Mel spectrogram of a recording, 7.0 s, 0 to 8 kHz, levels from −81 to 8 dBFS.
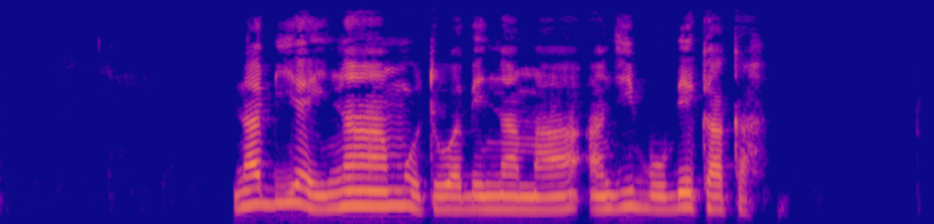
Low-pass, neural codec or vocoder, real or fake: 7.2 kHz; none; real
